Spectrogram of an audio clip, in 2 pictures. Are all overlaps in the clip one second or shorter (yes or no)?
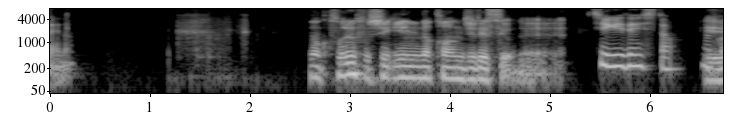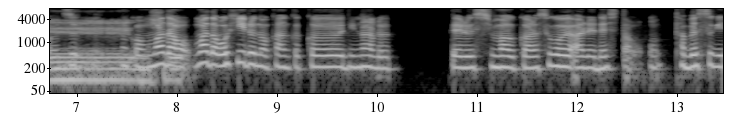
no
